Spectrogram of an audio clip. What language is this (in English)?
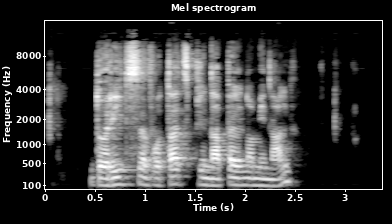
Romanian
